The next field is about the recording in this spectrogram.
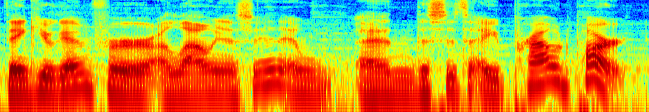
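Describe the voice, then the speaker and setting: A man's voice: fairly high pitch, lively intonation, brisk, vocal fry, fairly bright tone, soft background music. A man hosting a podcast and live stream, chatting in a rambling, upbeat way with lots of fillers and restarts. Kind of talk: casual chat on a live stream.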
